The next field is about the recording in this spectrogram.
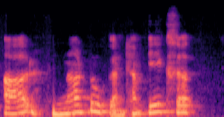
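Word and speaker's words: NATO: अन अ तो N unidentified flying object there we आर नाटो country हम एक साथ उच्चारण कर रहे हैं एज ए वर्ड नाटो क्या बोले नाटो कंट्री नाटो एक साथ उच्चारण कर रहे हैं ना क्या है ना वी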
